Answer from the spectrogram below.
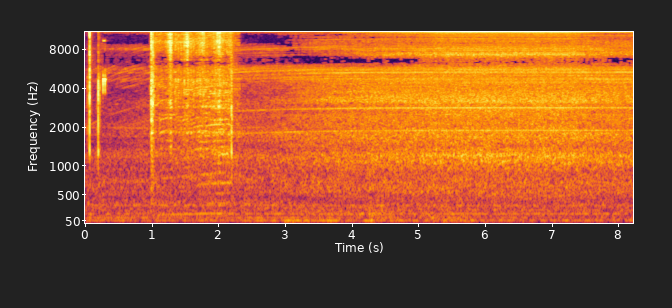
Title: Pioneer KEH-P9700R noisy eject and face down noisy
